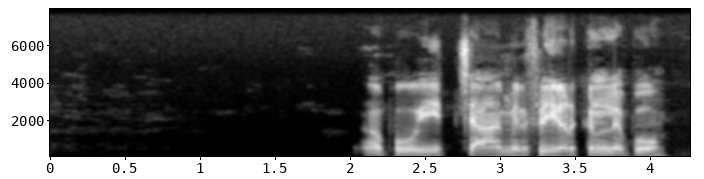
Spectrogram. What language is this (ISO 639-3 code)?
mal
